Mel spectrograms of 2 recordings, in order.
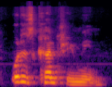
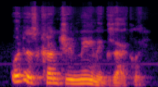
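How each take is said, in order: First: What punched, the rest level; stress on What. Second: Does pushed up higher and longer; stress on does. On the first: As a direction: lean on the word What. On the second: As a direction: lean hard on the word does. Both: Real, not acted. Repeats the question, stressed differently.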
